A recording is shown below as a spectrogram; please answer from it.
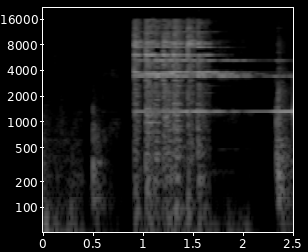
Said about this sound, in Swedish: Katedern, den är från Tomteboda, och du ser ringklockan som står på katedern där också. Det var den man ringde i. Det var rastklockan. Kan vi höra? Ja, den låter ju väldigt starkt.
